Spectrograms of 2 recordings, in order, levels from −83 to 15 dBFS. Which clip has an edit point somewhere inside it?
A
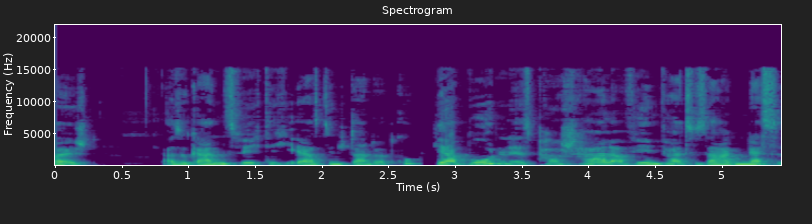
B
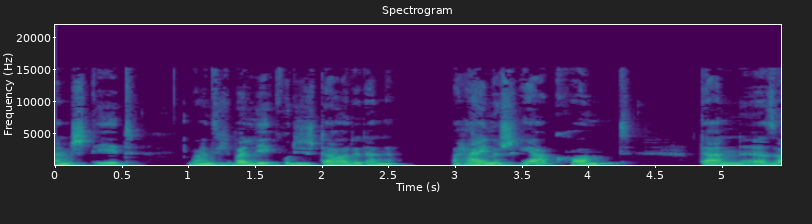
A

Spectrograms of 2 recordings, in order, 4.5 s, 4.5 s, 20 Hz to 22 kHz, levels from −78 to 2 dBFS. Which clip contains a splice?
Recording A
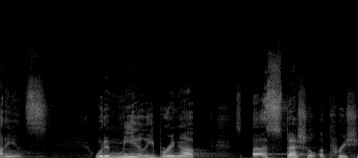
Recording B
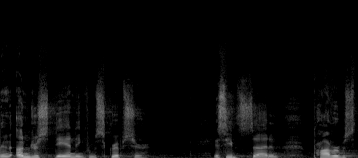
B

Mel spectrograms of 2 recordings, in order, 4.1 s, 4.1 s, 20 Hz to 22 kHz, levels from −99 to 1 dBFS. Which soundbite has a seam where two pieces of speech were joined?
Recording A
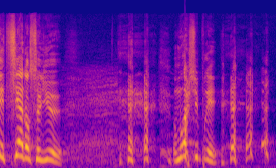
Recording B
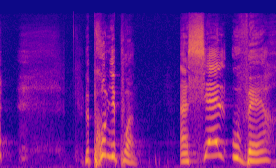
A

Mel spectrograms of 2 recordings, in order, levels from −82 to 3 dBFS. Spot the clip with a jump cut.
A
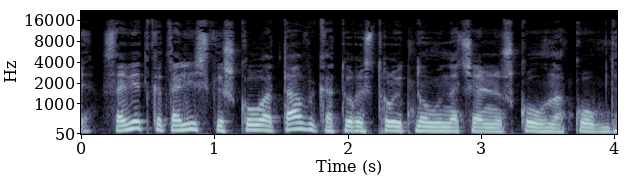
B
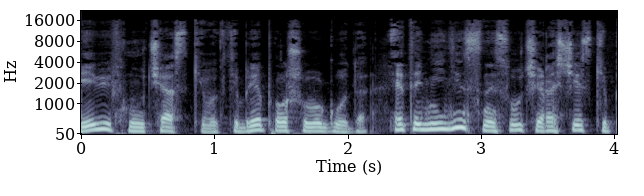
B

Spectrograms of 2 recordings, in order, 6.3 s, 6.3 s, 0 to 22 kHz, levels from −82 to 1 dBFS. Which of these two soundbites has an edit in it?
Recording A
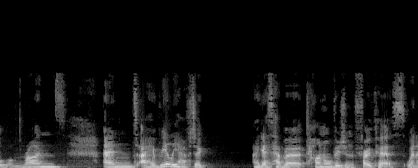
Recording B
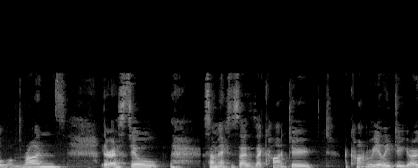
B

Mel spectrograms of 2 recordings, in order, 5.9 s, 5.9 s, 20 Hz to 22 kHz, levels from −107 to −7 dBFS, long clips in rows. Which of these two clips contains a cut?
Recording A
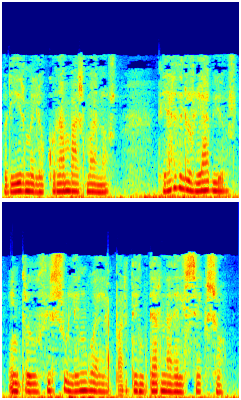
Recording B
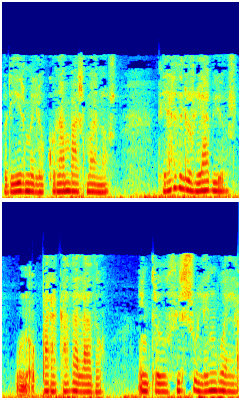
A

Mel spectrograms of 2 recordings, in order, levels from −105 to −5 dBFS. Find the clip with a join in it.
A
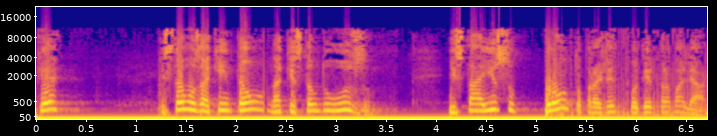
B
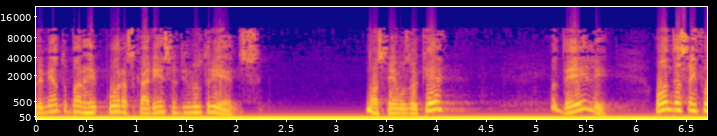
A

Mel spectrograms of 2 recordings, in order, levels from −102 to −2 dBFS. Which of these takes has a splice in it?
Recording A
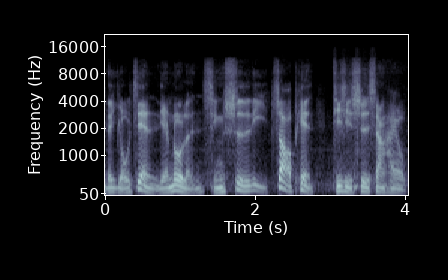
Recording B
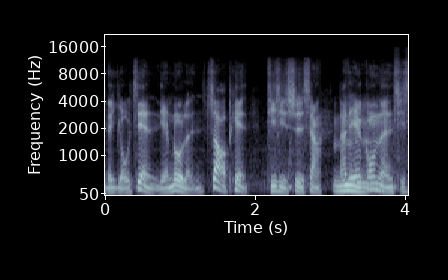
B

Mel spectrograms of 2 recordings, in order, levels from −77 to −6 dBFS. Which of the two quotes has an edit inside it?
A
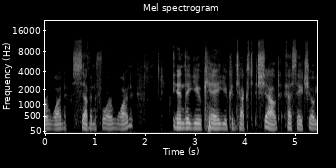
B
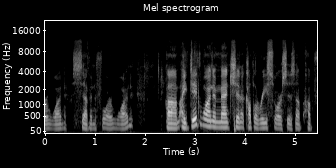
B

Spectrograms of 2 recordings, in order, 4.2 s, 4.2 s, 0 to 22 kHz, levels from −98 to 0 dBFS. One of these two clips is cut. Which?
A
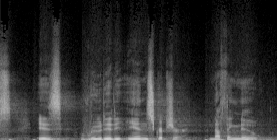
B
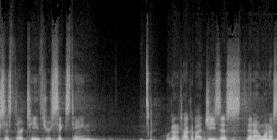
B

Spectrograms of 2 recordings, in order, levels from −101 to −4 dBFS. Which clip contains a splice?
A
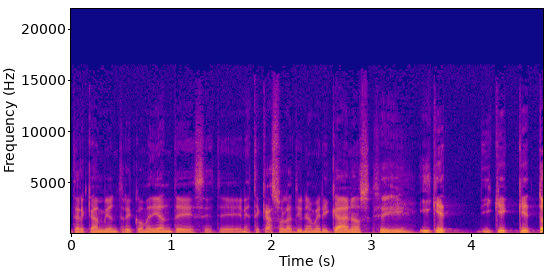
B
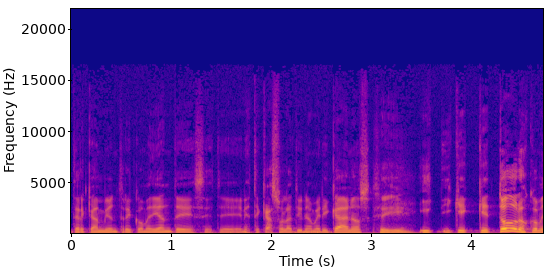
B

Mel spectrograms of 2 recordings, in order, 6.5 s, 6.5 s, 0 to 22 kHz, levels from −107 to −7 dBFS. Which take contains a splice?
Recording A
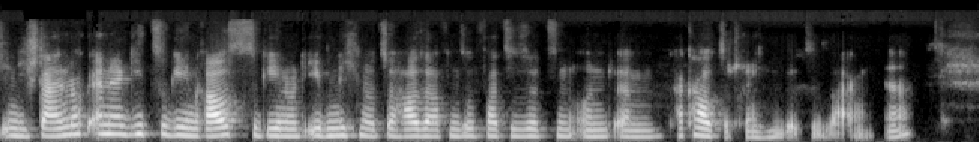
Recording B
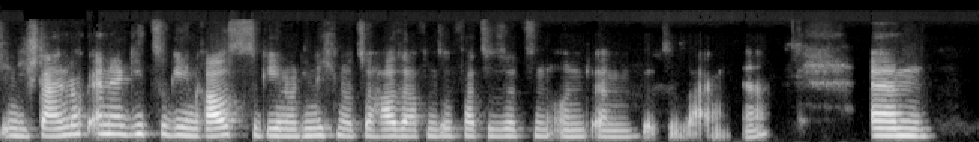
B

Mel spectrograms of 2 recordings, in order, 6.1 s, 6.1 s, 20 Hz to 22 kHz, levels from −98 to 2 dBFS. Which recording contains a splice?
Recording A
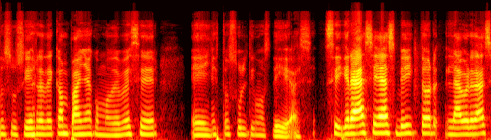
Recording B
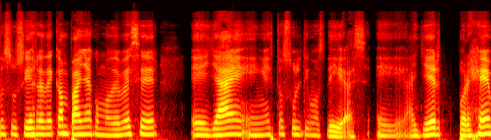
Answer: A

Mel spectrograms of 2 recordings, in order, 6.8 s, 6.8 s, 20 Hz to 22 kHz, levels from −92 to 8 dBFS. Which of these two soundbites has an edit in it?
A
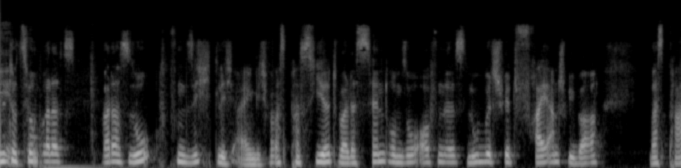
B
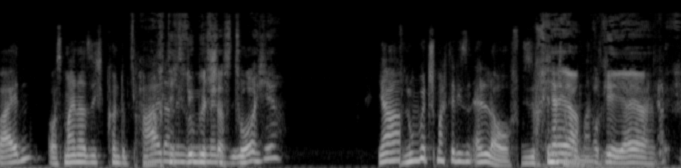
B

